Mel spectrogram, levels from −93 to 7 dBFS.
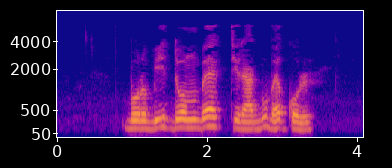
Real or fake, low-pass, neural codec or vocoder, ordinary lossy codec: fake; 7.2 kHz; codec, 16 kHz in and 24 kHz out, 1 kbps, XY-Tokenizer; MP3, 24 kbps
